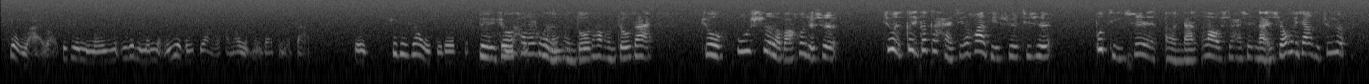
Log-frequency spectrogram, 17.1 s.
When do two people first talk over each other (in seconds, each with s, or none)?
6.2 s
